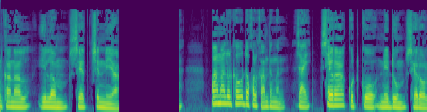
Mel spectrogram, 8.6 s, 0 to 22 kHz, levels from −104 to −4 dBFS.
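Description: Speech is interrupted by a playback stall: the player likely ran short of data or had its thread blocked. The result is dead silence from 2.37 s to 3.58 s, a gap of about 1.21 s, before the audio picks up again. A catch-up at higher speed follows. The player resamples its backlog to recover some of the lost time, so from 3.58 s to 6.58 s the speech runs at 1.25 times normal speed and its pitch rises by roughly four semitones, then both settle back to normal.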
